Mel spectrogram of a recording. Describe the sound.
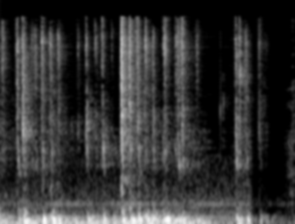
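Someone typing code on a computer keyboard, a rapid, continuous run of light plastic key clicks with irregular rhythm and no pauses.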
